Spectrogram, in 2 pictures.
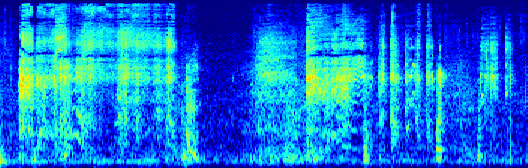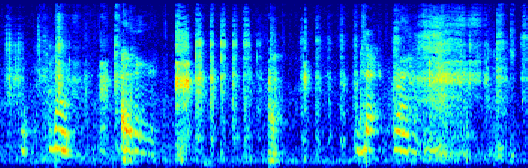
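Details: Baby making repeated short, breathy gasping and squeaky sounds between quieter pauses; turned out to be normal; infant gasping breaths.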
